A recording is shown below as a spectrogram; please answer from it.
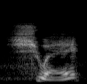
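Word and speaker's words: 水: UI se prononce wei, comme dans mouais, par exemple le mot qui veut dire l'eau, shui.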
